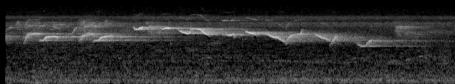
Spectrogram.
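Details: Oriental magpie-robin singing in the morning: a loud, varied run of clear whistled notes, sliding and warbling phrases that fall and rise in quick succession, with a faint insect hum behind.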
